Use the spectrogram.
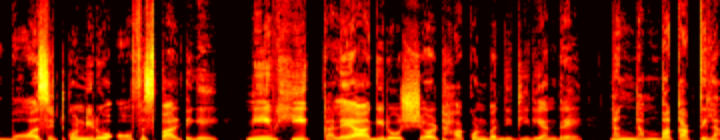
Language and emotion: Kannada, disgusted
